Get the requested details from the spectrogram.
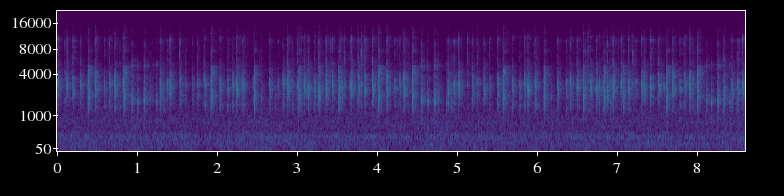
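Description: A compact Sunset 80 mechanical keyboard with multicolored plastic keycaps, resting on a felt desk mat, is typed on steadily with the fingertips of both hands. It produces a rapid, continuous stream of short, bright plastic clacks centered around 2.4 kHz, each dying away almost instantly, with very little low end.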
